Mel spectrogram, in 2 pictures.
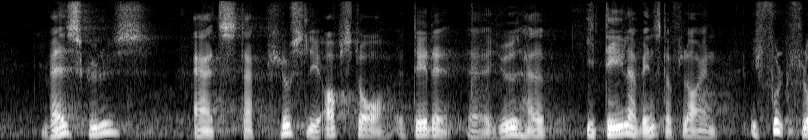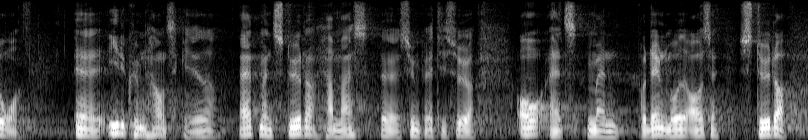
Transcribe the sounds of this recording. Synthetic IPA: ʋæðˠsɡ̥yləs | ʔæd̥d̥ɑ̈pʰlusəliʔɒ̽b̥sd̥ɒ̰ːd̥edəjøːð̞ˠəɦæðˠb | id̥e̝̰ːləæʋensd̥ʁɐflɒ̽ɪn | iful̰d̥flo̝̰ɐ | ʔid̥ekʰøb̥n̩ɦɑ̈ʊnsɡ̥ɛːð̞ˠɐ | æd̥mænsd̥øɾɐhɑmæssympʰæt͡sʰisø̰ɐ | ʔɒʊʔæd̥mænpʰɒ̽d̥enmɔ̽ːð̞̩ˠəɒ̽sə | sd̥øɾɐ

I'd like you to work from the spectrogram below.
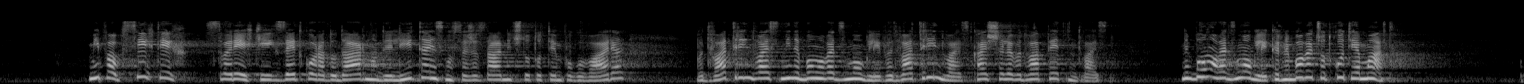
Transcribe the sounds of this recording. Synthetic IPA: miːpaɔsext̪exst̪ʋaɾexkijiɣzet̪koɾad̪ɔd̪aːɾnɔd̪ɛliːt̪ɛinsmɔsɛʒezad̪nʲit͡ʃt̪ut̪ɔt̪eːmpɔɡɔʋaːɾjal | ʋəd̪ʋat̪ɾiːnd̪ʋajsɛ̥t̪minɛboːmɔʋɛd͡ʒzmoːɡliʋəd̪ʋat̪ɾiːnd̪ʋajsɛ̥t̪̚kajʃɛlɛʋəd̪ʋapeːt̪n̩d̪ʋajsɛ̥t̪ | nɛbomɔʋɛd͡ʒzmoːɡlikɛɾnɛboʋɛt͡ʃɔt̪kot̪jɛmat̪

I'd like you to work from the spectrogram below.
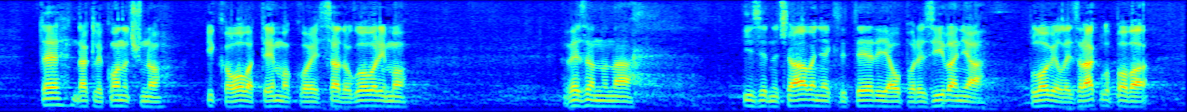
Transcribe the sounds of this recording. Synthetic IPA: t̪e̞d̪akle̞ko̞nat͡ʃno̞ | ikaoo̞ʋat̪e̞ːmako̞jesad̪oɡo̞ʋo̞ɾimo̞ | ʋe̞ːzanona | izjed̪not͡ʃaːʋaɲakɾit̪eːɾijaopo̞ɾe̞ziːʋaɲa | plˠo̞ʋilˠaizɾaklˠopoʋa

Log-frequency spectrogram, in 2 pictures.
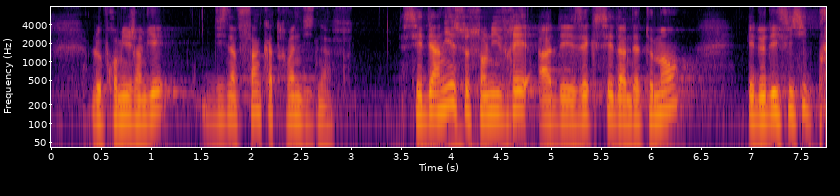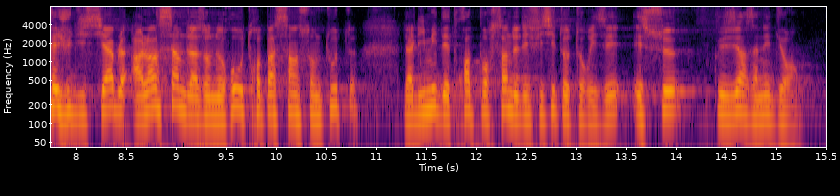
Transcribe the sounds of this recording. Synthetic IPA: ləpχəmjeʒɑ̃vje | d̪iznəfsɑ̃kat̪χəvɛ̃d̪iznœf | sed̪ɛʁnjesəsɔ̃livʁeʔad̪ezɛksɛd̪ɑ̃d̪ɛt̪mɑ̃ | ed̪əd̪efisit̪̚pχeʒyd̪isjablʔalɑ̃sɑ̃bləd̪əlazɔnøʁut̪ʁəpasɑ̃sɔ̃mt̪ut̪lalimit̪̚d̪et̪χwapuʁsɑ̃d̪əd̪efisit̪ot̪oʁizeːsəplyzjœʁzaned̪yʁɑ̰̃

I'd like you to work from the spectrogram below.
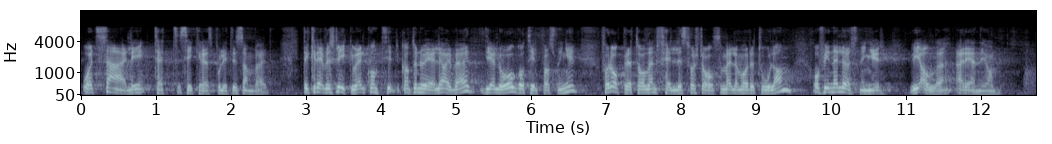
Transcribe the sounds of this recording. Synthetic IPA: ɔɛt̪sæːɭɪt̪ʰɛt̪ːsɪkəɾeːt̪spʰʊliːt̪ɪskɑmbæɪd̪ | d̪̥ɛkʰɾeːʋəsliːkəʋɛlkʰʊnt̪ɪnʉeːɭɪɑɾbæɪd̪d̪ɪɑloːɡɔt̪ʰɪlpɑsnɪŋəɾfɔɾɔɔpːɾɛt̪hɔlːəɛnfɛlːəsfɔʂʈoːəlsəmɛlːɔmʋoːɾət̪ʰuːlɑnːʔɔfɪnːəløːsnɪŋəɾʋɪʔɑlːəæ̰ɾeːnɪɔm

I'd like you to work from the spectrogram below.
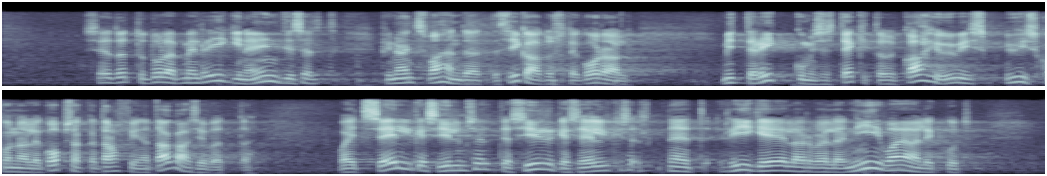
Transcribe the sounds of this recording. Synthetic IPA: se̞ːt̪ɤ̞t̪ˑːut̪ule̞b̥̚me̞lriːɡ̥inee̞nd̪̥ise̞lt̪finɑnʲt̪svɑɦe̞nd̪̥ɑjɑt̪ːˑe̞siɡ̥ɑd̪̥ust̪e̞ko̞rːɑl | mit̪ːe̞ɾikːumis̬e̞st̪ːe̞kːˑit̪ːˑɑt̪ːud̪̥̚kɑɦjuyɦisko̞nːɑle̞ko̞psɑkːˑɑt̪rɑfːinet̪ɑɡ̥ɑsivɤ̞t̪ːɑ | vɑjd̪̥se̞lʲɡ̥e̞silmse̞lt̪jɑsirɡ̥e̞se̞lɡselt̪ne̞ːd̪̥riːɡ̥ieːlɑrve̞le̞niːvɑjɑlikud̪̥

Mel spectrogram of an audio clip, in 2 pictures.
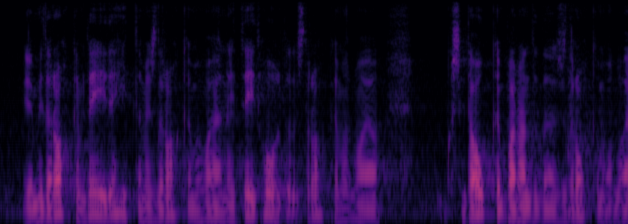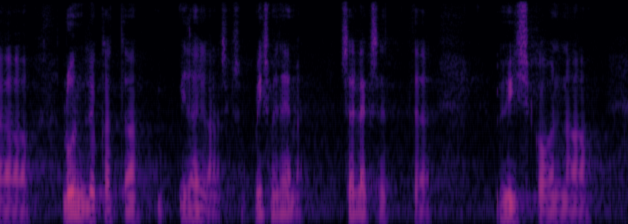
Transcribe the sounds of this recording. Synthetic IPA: jɑmid̪ɑɾo̞hke̞mt̪e̞jd̪̥e̞ɦit̪ˑːɑmesed̪ɑɾo̞hkemonvɑjɑne̞jd̪̥t̪e̞jd̪̥ho̞ːld̪̥ɑd̪ɑseɑɾo̞hke̞mo̞nvɑjɑ | kɑ̥snejd̪ɑwkˑːempɑɾɑnd̪ɑd̪̥ɑjse̞d̪̥ɑɾo̞hke̞mo̞nvɑjɑlund̪lykːˑɑt̪ːˑɑmid̪̥ɑiɡ̥ɑ̰nese̥ksomiksme̞t̪e̞ːme̞̰ | se̞lːe̞kse̞t̪ː | ʔyɦisko̞nːɑ

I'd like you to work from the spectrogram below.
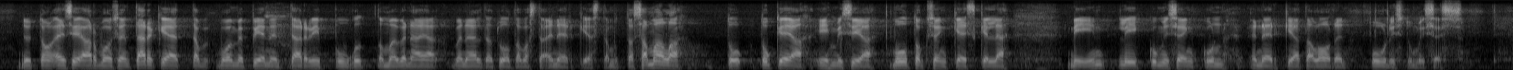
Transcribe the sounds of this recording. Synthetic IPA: nyt̪ːˑonensiɑrʋoˑisent̪ærkeæet̪ːæʋoˑimːepienent̪ˑæːrriːpːuut̪ːomːeʋenæjæʋenæjælt̪æt̪uot̪ɑʋɑst̪ɑ̰enerkiɑ̰st̪æ̰mut̪ːɑsɑmɑlːˑɑt̪ut̪ukeɑihmisiæmuːt̪ːokseŋkeskelːæniːnliːkːumiseŋkunenerkiɑt̪ɑloden | ʔuːdist̪umḭsḛsːɑ̥

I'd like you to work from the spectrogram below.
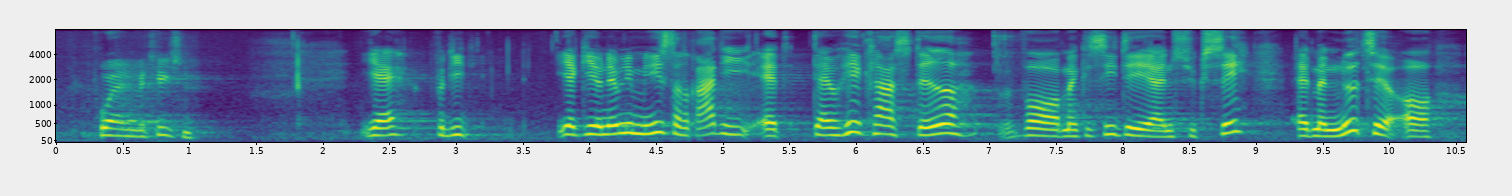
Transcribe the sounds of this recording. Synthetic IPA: fʰʁuænmet͡sʰisn̩ | jæfɒ̽d̥ḭː | jɑ̈ɪɡiɐ̰jo̝nemliminisd̥ʁɐːnʁad̥iæd̥ːɑ̈æɐjo̝ɦe̝̰ːlkʰlɑ̥̈ːsd̥eːð̞ˠɐʋɒmænkʰæsiːd̥e̝æɐe̝nsyɡ̥se̝ | ʔæd̥mænæɐnøð̞̰ˠt͡sʰe̝lɒ̽

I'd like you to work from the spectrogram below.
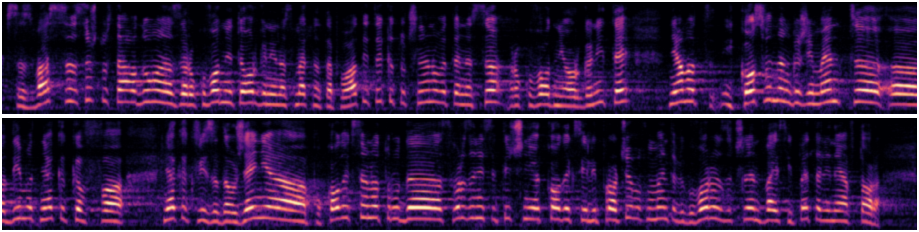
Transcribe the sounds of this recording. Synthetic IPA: sɐzvassɤʃt̪ʊst̪avəd̪uməzɐɾɐkovɔd̪nit̪ɛɔɾɡɐninɐsmɛt̪nət̪əpɐlˠat̪əit̪ɤjkɐt̪ɔt͡ʃlɛnʊvɛt̪ɛnɛsɤɾɐkovɔd̪niɔɾɡɐnit̪ɛ | nʲamət̪ikɔsvɛnɐŋɡɐʒimɛnt̪d̪ɐimət̪nʲakəkəf | nʲakəkvizɐd̪ɐlˠʒɛniəpokɔd̪ɛksənɐt̪ɾʊd̪əsvɤɾzɐnisɛt̪it͡ʃnijəkɔd̪ɛksilipɾɔt͡ʃiɛvɐfmomɛnt̪əviɡovɔɾiwzɐt͡ʃlɛnd̪vajsɛipɛt̪ɐlinɛɛft̪ɔɾə

